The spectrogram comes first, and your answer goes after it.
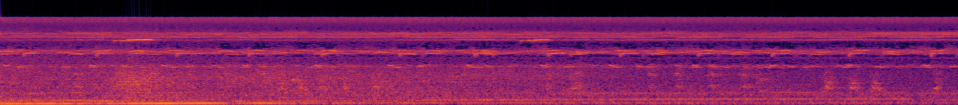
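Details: Nighttime crickets by a busy highway give a constant high, finely pulsed trill in layered bands, with low traffic hum and occasional vehicle noise beneath.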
